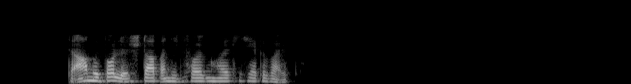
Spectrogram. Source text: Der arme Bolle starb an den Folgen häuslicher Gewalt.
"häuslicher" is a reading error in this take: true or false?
false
